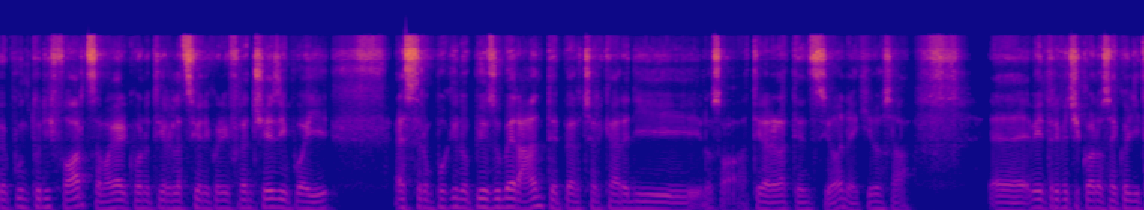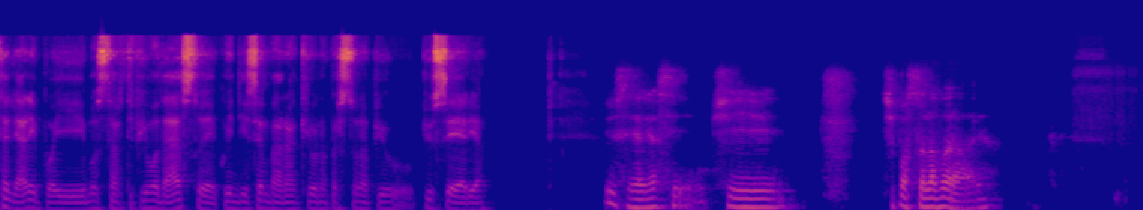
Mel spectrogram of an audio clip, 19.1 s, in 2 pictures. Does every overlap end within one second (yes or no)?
yes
